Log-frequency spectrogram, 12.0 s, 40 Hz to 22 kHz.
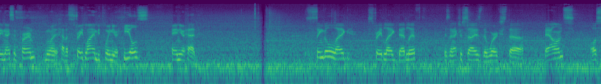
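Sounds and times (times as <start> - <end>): low hum: 0.0 - 12.0
steady background hiss: 0.0 - 12.0.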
